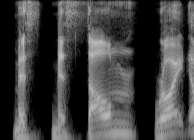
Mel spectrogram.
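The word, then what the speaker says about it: Mytholmroyd: I look, Mithumroyd. – Is that how you say it? – Yeah, I looked it up. – M-Y-T-H-O-L-M. Mithumroyd? Oh, that sounds about right. – Yeah, that's it.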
